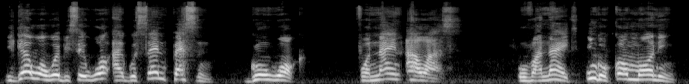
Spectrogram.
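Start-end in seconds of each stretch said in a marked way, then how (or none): none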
